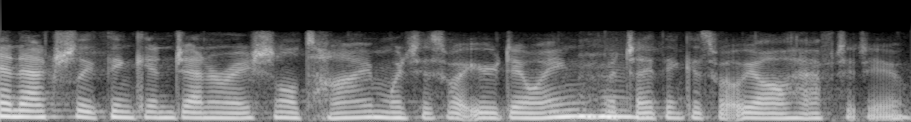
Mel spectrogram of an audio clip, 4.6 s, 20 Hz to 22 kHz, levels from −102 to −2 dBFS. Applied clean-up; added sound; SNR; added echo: none; none; none; none.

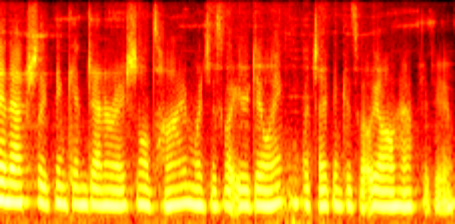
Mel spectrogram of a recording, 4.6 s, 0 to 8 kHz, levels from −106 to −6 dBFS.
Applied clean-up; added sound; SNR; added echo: neural separator model SepFormer DNS4.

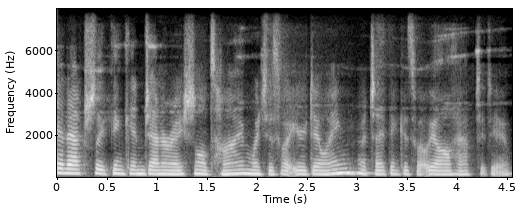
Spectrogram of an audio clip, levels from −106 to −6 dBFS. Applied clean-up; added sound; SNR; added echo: neural mask model DeepFilterNet 3.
